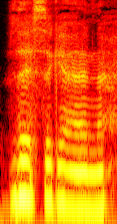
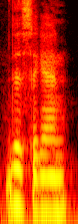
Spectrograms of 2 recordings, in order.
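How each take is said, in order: First: "This again", exasperated, leaning on This; stress on This. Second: Said in the usual way. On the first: Real, not acted. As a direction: hit This in "This again".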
